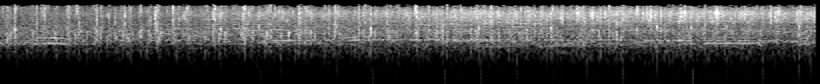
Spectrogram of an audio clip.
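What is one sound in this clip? A large audience claps and cheers in a big echoing hall.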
